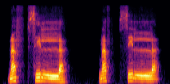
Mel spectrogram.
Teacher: Kemudian nafsillah di situ kasro tanwin bertemu dengan huruf lam itu hukumnya ada idgham bila hunnah atau bi ghairi hunnah atau hanya idgham. Tidak mendengung lama, hanya sebentar memang.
